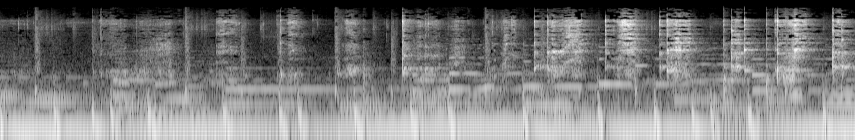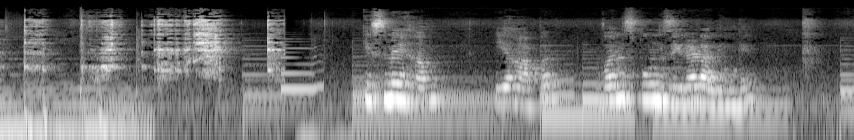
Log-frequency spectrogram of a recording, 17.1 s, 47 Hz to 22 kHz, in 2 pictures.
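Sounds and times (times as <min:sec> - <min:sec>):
background music: 0:00.0 - 0:17.0
spoon scraping a steel bowl: 0:01.0 - 0:11.4.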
